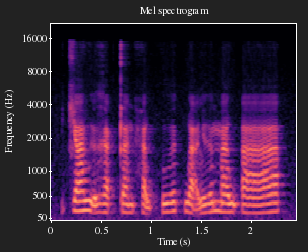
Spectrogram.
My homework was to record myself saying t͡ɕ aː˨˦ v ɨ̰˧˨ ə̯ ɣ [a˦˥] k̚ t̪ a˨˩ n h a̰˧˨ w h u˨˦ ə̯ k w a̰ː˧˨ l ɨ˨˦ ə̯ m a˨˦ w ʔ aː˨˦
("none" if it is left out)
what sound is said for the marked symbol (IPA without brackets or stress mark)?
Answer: a˨˩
